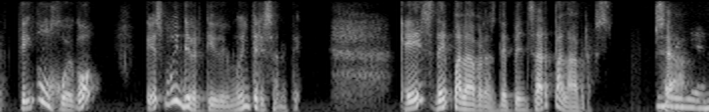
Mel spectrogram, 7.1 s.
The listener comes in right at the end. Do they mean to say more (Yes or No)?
No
